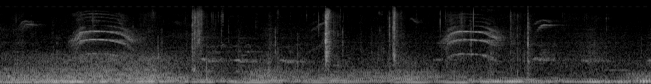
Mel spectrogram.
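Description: An animal calling twice, each a rising-then-falling cry about half a second long, the second about four seconds after the first. Sharp clicks of footsteps on cobblestones come in between.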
